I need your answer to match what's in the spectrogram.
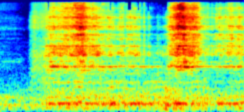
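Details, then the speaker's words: Fan motor with worn bearings: dry, rasping scrape over a low motor hum, surging about once a second as the fan turns; motor to be opened to check bearings one by one. "that's why we need to open this be uh fan motor bearings so need to all open one by one"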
